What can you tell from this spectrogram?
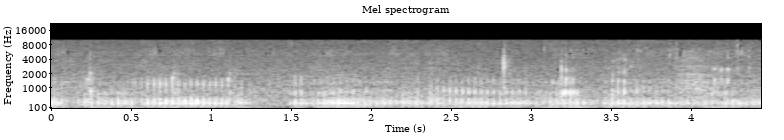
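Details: Purring from a pet cat named Indiana Piano Rabbit, a female washing herself in a bathroom sink; low throbbing purr cycles repeat steadily, with occasional small clicks and licking noises.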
